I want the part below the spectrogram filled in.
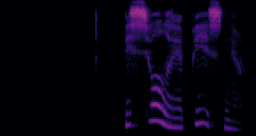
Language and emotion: Russian, positive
